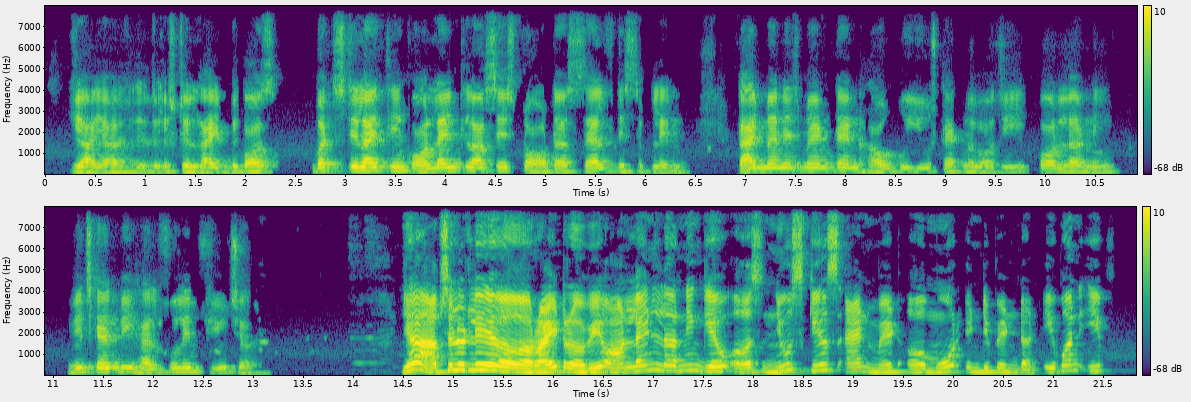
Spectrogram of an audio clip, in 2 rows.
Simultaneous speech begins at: none

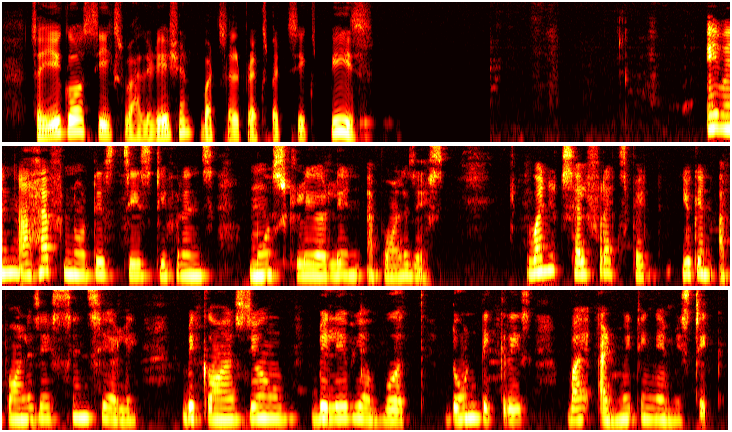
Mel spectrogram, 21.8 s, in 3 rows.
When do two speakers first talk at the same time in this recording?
none

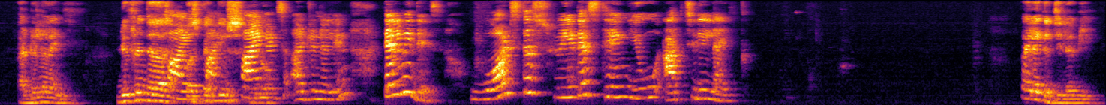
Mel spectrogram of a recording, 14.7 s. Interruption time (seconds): 2.2 s

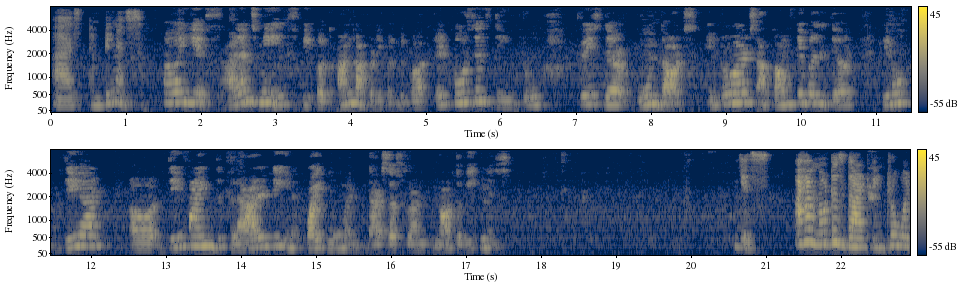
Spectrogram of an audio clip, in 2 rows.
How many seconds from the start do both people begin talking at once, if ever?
none

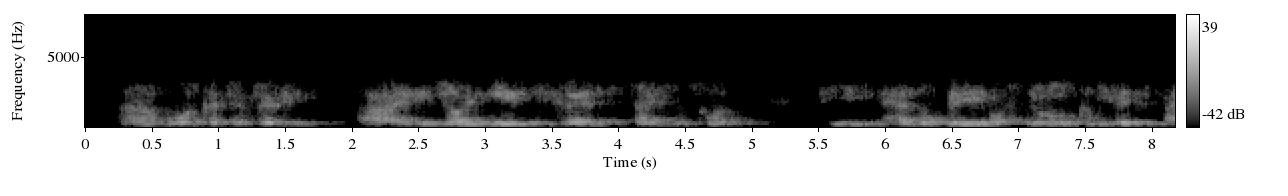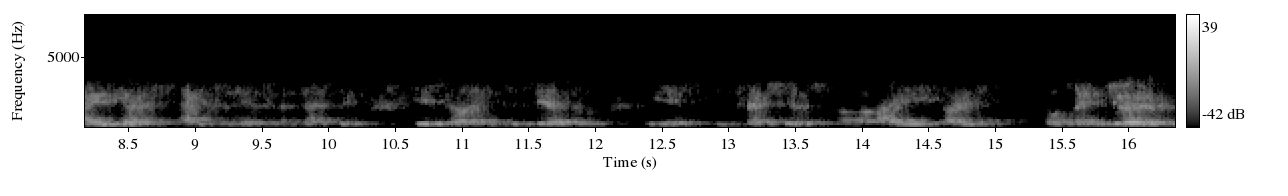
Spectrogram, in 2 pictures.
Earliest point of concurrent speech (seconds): 7.1 s

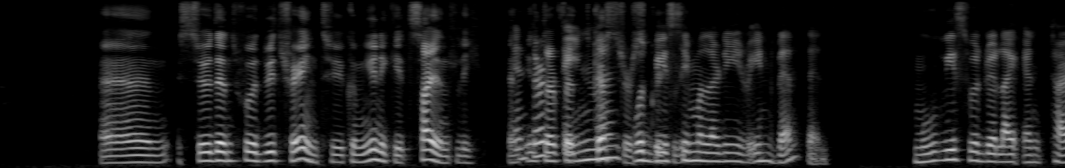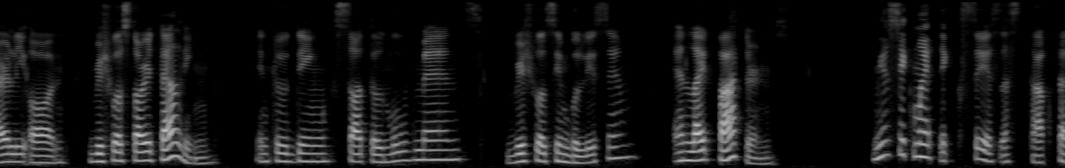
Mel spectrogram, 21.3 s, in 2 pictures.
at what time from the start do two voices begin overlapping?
5.1 s

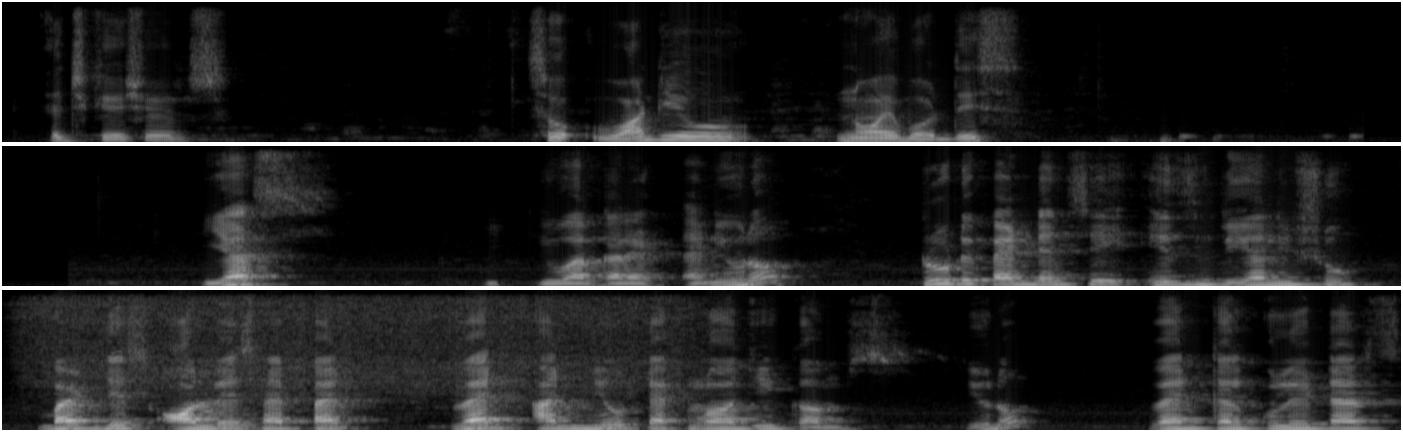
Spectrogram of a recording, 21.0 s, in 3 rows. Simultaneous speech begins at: none

